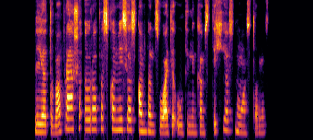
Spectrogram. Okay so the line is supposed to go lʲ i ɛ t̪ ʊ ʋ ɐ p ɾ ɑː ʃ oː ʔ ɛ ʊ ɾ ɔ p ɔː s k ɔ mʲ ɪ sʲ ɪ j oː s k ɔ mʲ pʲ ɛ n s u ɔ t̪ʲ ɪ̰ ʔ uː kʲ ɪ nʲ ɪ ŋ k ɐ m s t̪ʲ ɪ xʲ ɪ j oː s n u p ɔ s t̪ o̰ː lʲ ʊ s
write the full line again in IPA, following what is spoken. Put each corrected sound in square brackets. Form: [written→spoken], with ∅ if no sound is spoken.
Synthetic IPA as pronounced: lʲ i ɛ t̪ ʊ ʋ ɐ p ɾ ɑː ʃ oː ʔ ɛ ʊ ɾ ɔ p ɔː s k ɔ mʲ ɪ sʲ ɪ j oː s k ɔ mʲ pʲ ɛ n s u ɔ t̪ʲ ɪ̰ ʔ uː kʲ ɪ nʲ ɪ ŋ k ɐ m s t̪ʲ ɪ xʲ ɪ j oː s n u [p→∅] ɔ s t̪ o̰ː lʲ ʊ s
